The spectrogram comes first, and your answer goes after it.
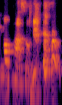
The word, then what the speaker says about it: en passant: Apparently, nobody knows how to pronounce it correctly. It's French. It's called, I'll pass on.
